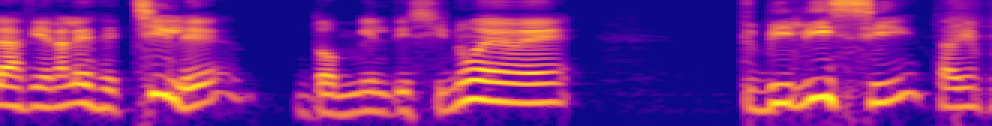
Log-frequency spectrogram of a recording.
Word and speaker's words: Tbilisi: Además de participar en las Bienales de Chile, 2019, Tbilisi, ¿está bien pronunciado? Sí, Tbilisi.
